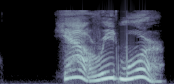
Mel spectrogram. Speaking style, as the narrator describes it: whispered Annie

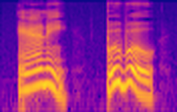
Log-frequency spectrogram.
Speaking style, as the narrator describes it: shouted

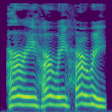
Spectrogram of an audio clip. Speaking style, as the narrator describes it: Leonardo shouted

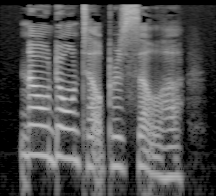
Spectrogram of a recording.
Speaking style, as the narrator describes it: moaned Jack

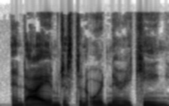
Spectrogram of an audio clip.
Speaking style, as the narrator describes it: said softly

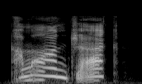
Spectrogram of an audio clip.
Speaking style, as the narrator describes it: she croaked

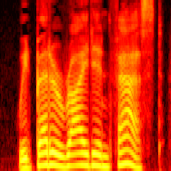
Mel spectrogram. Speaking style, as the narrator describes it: said Boca

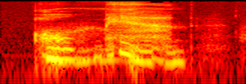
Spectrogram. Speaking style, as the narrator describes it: whispered Jack

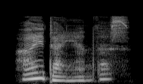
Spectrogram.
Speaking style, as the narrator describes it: she whispered

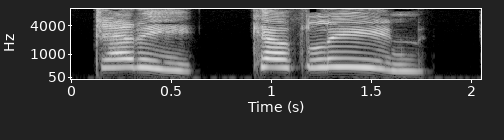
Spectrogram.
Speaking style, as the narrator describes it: Annie shouted

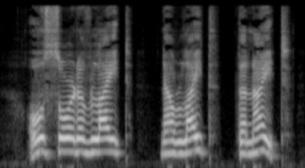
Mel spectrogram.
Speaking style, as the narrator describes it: Teddy called out again

